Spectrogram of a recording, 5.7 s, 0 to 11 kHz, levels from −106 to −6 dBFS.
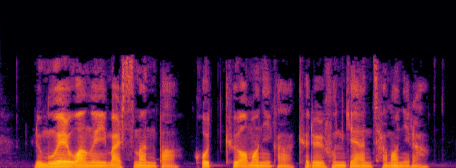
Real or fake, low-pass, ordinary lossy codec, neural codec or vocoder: real; 7.2 kHz; MP3, 48 kbps; none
